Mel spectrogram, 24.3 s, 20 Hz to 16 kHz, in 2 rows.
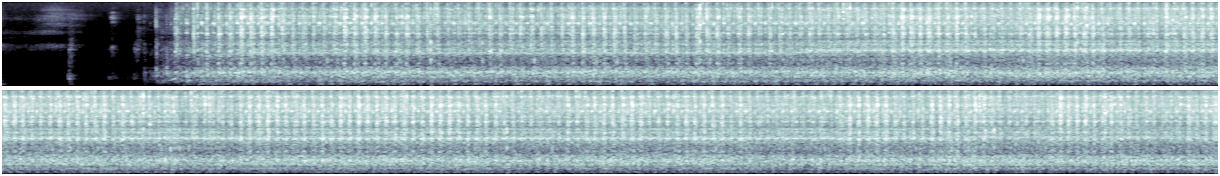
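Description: A Janome Skyline S7 sewing machine stitches lettering onto stabilizer. It starts up after a brief quiet moment, then holds a loud, steady, rapid whirring close by for over twenty seconds.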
